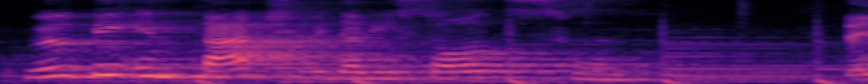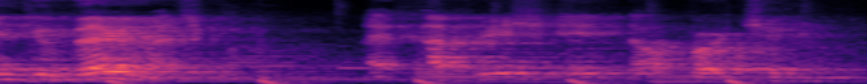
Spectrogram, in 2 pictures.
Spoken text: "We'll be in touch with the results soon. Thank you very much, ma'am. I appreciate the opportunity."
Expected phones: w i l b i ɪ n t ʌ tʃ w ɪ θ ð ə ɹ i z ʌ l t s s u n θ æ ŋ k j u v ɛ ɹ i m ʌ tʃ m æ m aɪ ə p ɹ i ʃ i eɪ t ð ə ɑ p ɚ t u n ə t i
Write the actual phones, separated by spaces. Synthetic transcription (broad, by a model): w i l b i ɪ n t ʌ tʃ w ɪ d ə ɹ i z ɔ l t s s u n t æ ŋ k j u v ɛ ɹ i m ʌ tʃ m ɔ aɪ ə p ɹ i ʃ i eɪ t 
